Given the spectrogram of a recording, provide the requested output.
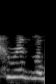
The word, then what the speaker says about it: charisma: elementary school kids no if you can't say Charisma which is three syllables I'm have to ask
